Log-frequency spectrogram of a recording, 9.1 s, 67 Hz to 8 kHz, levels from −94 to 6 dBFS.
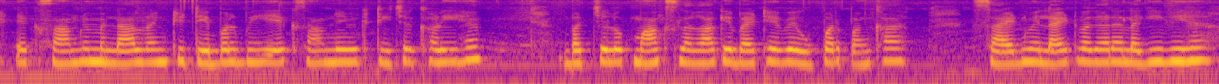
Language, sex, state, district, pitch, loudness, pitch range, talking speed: Hindi, female, Bihar, Muzaffarpur, 235 Hz, -16 LUFS, 225-245 Hz, 215 wpm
